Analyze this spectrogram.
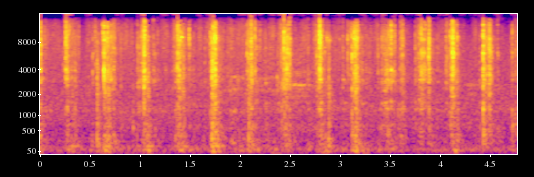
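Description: Thin screwdriver turning a small brass idle jet out of an Aisan two-barrel carburetor body: a run of irregular light metallic clicks and scrapes, about three or four a second.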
